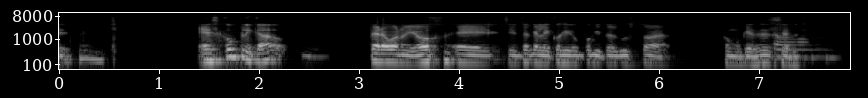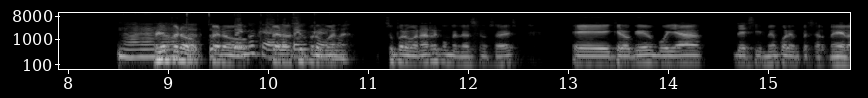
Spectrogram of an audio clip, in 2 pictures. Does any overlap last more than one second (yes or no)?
yes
